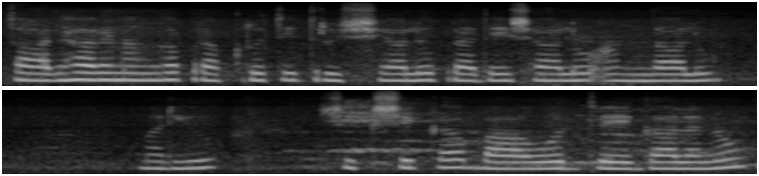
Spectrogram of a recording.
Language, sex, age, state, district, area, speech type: Telugu, female, 18-30, Telangana, Ranga Reddy, rural, spontaneous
